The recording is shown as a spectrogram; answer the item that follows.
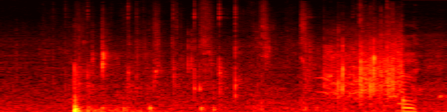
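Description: Hushed indoor arena with light knocks roughly every half second, the first one sharper, typical of a table-tennis ball being bounced before a serve; a faint crowd murmur rises near the end.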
